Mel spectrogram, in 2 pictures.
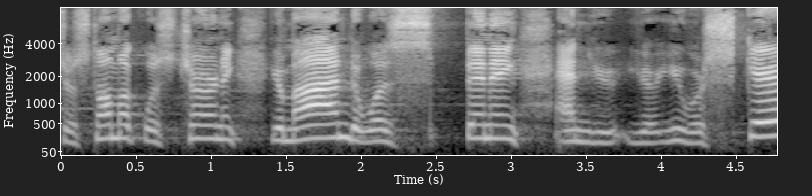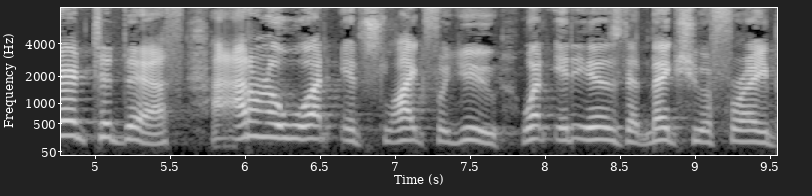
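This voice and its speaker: A male pastor delivers his sermon in a high, ringing voice. He presses on key phrases and lets the loudness rise and fall, often repeating a word as he goes. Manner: emphatic preaching with swelling volume and repeated words.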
